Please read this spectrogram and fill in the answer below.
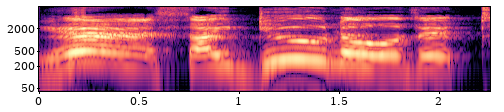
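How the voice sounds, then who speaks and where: This is a put-on character voice. It sits fairly high in pitch. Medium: read story. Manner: booming.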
